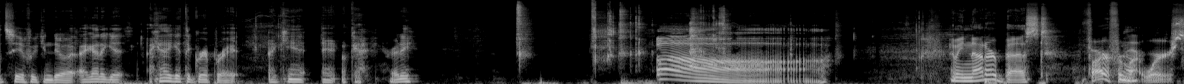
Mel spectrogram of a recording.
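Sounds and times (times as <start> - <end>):
speech: 0.0 - 4.2, 6.6 - 8.4, 9.5 - 11.8
beer can or bottle cracked open: 5.2 - 8.5.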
